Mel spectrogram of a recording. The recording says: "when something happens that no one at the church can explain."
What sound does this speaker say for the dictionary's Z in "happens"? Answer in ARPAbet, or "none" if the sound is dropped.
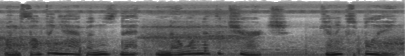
Z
